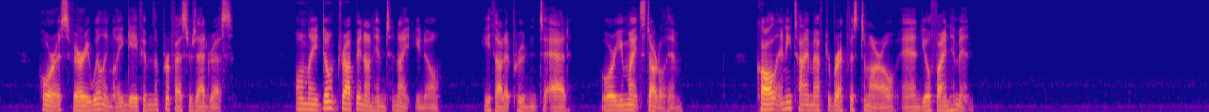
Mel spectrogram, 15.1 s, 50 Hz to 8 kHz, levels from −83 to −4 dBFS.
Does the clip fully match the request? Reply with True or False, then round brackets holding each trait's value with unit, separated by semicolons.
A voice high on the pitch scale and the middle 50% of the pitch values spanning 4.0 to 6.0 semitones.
False (115 Hz; 4.6 semitones)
